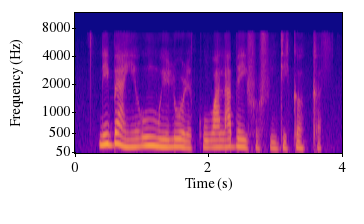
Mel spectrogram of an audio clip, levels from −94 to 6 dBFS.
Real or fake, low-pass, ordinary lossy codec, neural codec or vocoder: fake; 7.2 kHz; none; codec, 16 kHz, 0.3 kbps, FocalCodec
